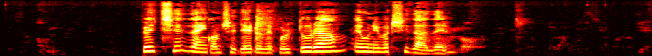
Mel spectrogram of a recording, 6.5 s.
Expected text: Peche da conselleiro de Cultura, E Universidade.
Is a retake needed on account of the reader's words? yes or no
no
